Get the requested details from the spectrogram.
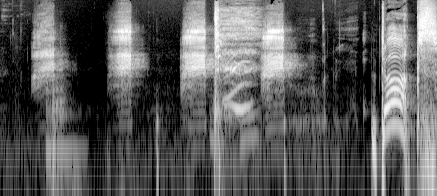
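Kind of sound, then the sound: animal, ducks quacking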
